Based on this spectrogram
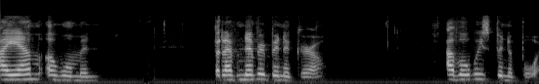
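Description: A woman's fairly high, bright, sharp voice at a moderate pace, flat and monotone, with long, frequent pauses, dry close sound with no echo and a quiet background. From Southern California (Wilmington, Los Angeles area). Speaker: poet and writer. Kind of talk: poetry reading.

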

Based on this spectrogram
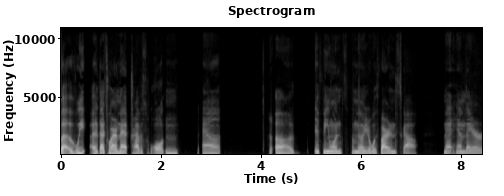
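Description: Long, frequent pauses mark a woman's fairly slow speech in an American accent, at medium pitch with fairly even intonation. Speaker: podcast co-host.

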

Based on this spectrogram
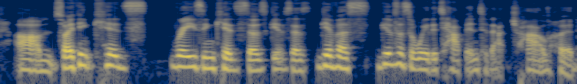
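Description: A woman with a plain, everyday voice speaks at a moderate pace, her pitch fairly low with ordinary variation, on a very clean recording with a silent background. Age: 60s. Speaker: podcast host and leadership consultant. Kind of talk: casual chat.

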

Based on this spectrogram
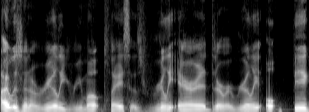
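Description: With an American accent and a plain, everyday voice, the speaker talks at a fairly slow pace with ordinary pitch variation on a very clean recording with a silent background. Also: man. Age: 30s. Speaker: herpetologist and self-taught naturalist. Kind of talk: interview.

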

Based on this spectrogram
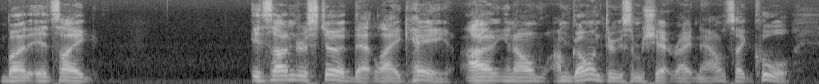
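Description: With an American accent, a man speaks at a moderate pace in an ordinary speaking voice, fairly high in pitch. His pitch variation is ordinary, and the recording is very clean with a silent background. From Palm Springs, California. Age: 30s. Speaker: stand-up comedian and show producer. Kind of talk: casual chat.

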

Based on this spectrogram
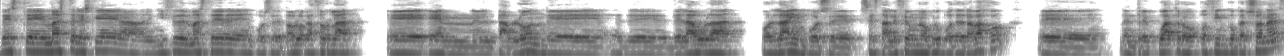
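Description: The delivery is fairly slow and somewhat breathy, with hardly any pauses. Intonation stays fairly even. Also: man, medium pitch for a man. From Spain, Elche (Valencian region). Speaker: sports lawyer, club legal director. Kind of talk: interview. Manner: hesitant, with many fillers.

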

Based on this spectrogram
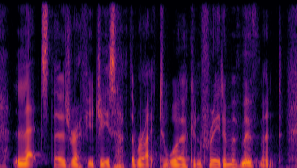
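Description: A man with an English accent speaks at a very deep, low pitch with ordinary pitch variation, in a very clean recording with a silent background and a dry, close sound with no echo. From England. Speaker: professor. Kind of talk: conversational interview. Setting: conference venue.

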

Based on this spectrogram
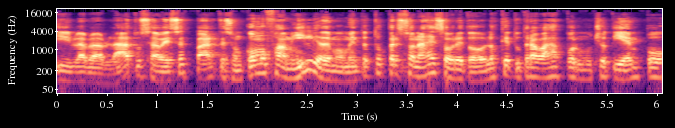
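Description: In a Puerto Rican accent, a man speaks at medium pitch with a bright, sharp tone and lively intonation, moving at a fairly quick pace with hardly any pauses. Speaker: actor and director. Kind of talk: interview. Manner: halting, many fillers and repetitions.

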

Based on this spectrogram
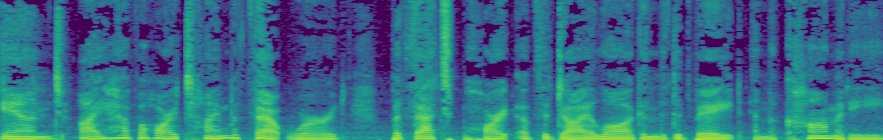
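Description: A woman's very deep, low voice, fairly slow and fairly even in intonation, with a dry, close sound and no echo. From rural Louisiana, Cajun. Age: 60s. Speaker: playwright and college teacher. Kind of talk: casual chat.

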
